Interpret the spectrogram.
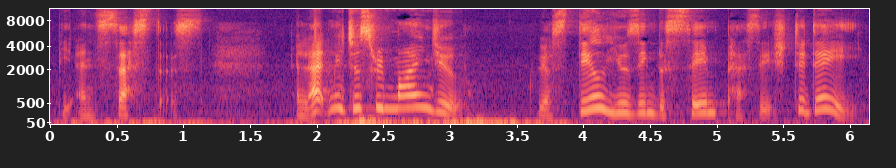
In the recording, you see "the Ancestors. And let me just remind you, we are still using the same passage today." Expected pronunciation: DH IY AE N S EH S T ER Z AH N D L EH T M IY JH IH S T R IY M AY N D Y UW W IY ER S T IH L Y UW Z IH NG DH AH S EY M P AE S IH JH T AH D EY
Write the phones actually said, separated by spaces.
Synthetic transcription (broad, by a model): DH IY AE N S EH S T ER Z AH N L EH T M IY JH IH S T R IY M AY N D Y UW W IY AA S T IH L Y UW Z IH NG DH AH S EY M P AE S IH JH T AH D EY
